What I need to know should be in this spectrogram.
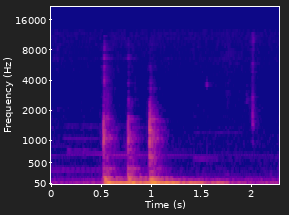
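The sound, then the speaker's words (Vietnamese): Three sharp knocks on a door that is already open, evenly and quickly spaced, loud and alone, followed by quiet. “Cánh cửa đã mở sẵn, ông vẫn gõ 3 tiếng.”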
